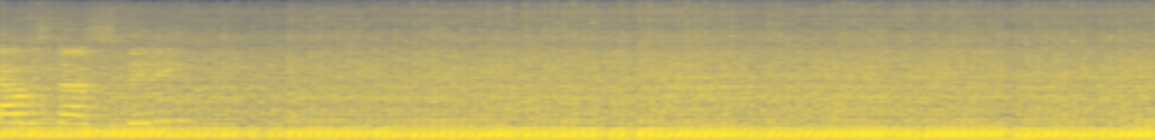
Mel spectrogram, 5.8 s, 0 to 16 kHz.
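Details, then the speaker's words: Honda Ruckus scooter with GY6 motor, hard starting; putters at idle about three to four beats a second, slightly uneven; owner says not perfect until it cycles. "you know I have to go through a little cycle first if it is the Chinese motor so it's not going to be perfect"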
